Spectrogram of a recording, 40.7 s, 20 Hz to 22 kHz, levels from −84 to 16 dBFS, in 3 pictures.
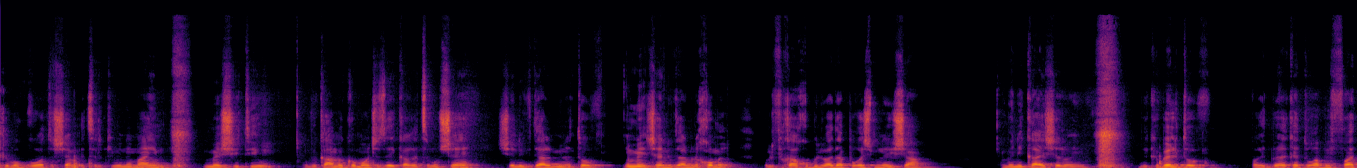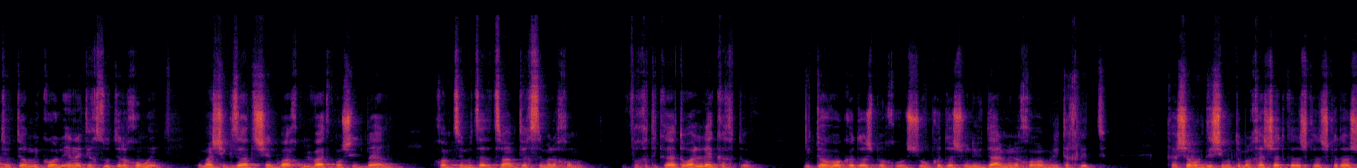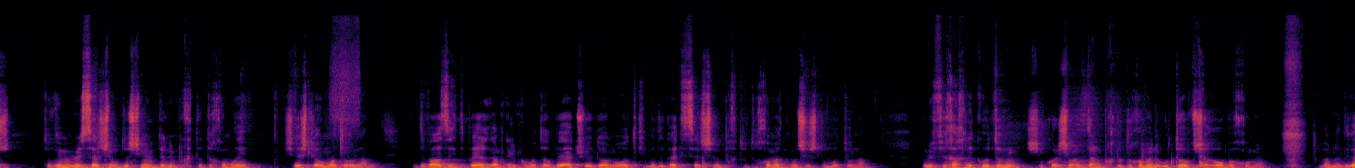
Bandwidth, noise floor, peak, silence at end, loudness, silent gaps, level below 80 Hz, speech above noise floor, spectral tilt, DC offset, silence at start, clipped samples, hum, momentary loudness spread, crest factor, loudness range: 19 kHz; -74 dBFS; -4 dBFS; 0 s; -23 LUFS; none; -72 dBFS; 51 dB; -5 dB/octave; under 0.1%; 0 s; under 0.1%; none; 13 LU; 20 dB; 4 LU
